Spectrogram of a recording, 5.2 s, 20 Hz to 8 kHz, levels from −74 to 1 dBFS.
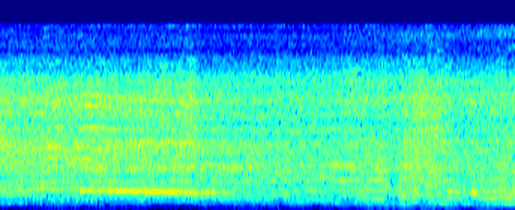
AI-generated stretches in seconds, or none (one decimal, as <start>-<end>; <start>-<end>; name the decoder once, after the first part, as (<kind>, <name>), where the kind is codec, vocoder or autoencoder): none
